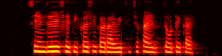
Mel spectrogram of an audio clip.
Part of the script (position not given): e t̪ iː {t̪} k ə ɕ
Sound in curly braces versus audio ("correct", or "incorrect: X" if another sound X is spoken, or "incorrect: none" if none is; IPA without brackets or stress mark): incorrect: none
